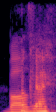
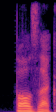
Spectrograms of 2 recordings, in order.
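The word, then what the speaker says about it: Balzac: Can you spell that for me, please? B A L Z A C. Ballzac Billy. And he's about 15 to 20 minutes from downtown Calgary in Balszac, Alberta.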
